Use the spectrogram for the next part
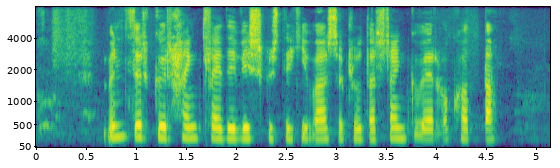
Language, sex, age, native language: Icelandic, female, 14, Icelandic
